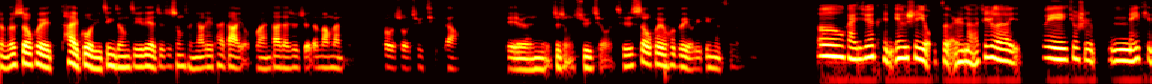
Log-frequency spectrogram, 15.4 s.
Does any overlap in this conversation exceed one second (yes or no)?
no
